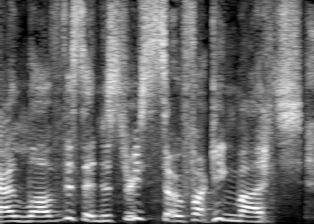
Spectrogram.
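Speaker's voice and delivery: tearful, choked-up, near-tears, emotional voice. Speaking about people's goodness, choking up, about to cry. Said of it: "start fucking crying".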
